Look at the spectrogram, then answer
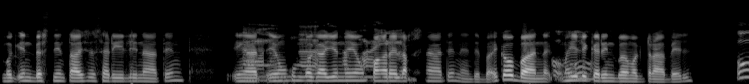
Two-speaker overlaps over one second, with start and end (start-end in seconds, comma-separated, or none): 2.4-4.1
